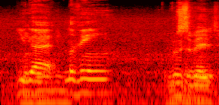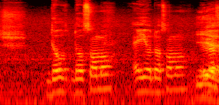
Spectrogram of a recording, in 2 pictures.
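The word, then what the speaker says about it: Ayo Dosunmu: You got Kobe, you got Levine, Vucevic, Dosomo, Ayo Dosomo.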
